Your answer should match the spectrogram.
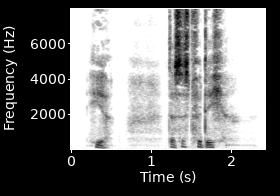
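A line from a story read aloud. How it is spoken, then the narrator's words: Nearly stuttering. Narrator (German): stotterte jetzt beinahe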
